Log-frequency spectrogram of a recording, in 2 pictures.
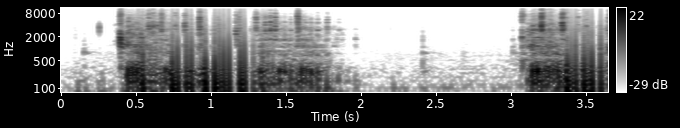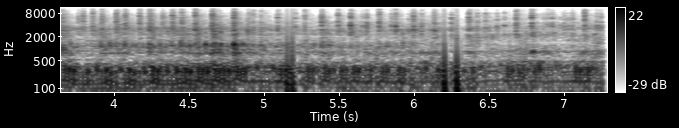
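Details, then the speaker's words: Shindaiwa AH242 hedge trimmer with gummy purge bulb and loose exhaust housing: two-stroke sputters, nearly dies, restarts to an uneven wavering buzz; spark arrestor flow okay, fuel delivery fault. "fuel flow through the exhaust feels okay so i don't think we're dealing with a bad or a clogged up spark arrestor"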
